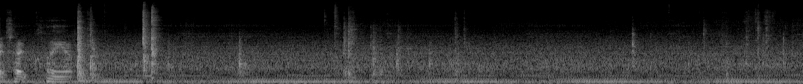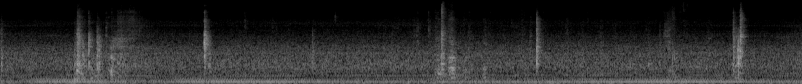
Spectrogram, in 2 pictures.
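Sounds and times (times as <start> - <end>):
steady low hum: 0.0 - 16.0
sharp clicks and knocks of parts: 0.7 - 1.8, 14.6 - 15.6.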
